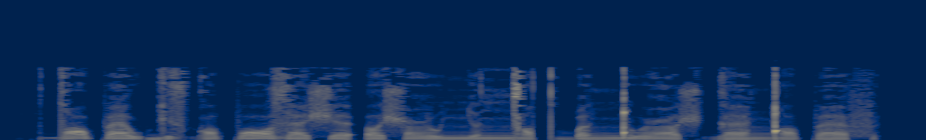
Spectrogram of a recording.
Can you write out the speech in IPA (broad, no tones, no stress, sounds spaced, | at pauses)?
dˤ i w p æ w ɡ i z ɡ ɒ p ɔ z æ ʃ ɛ ʔ ʌ ʃ ʕ u ɲ ə ŋ͡ǀ ə tˤ ɓ ə ŋ͡ǃ u ʕ ɒ ʃ ɡ æ ŋ͡ǃ ɒ p æ f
